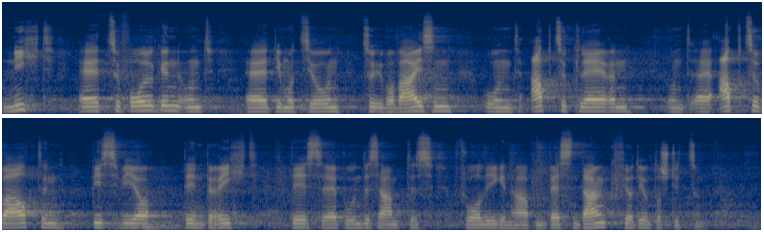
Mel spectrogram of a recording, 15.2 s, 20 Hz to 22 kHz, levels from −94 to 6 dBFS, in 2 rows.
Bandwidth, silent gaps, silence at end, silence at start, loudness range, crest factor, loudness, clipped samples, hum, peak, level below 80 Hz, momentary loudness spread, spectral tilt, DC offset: 13.5 kHz; none; 0.05 s; 0 s; 6 LU; 22 dB; -35 LUFS; under 0.1%; none; -14 dBFS; -80 dBFS; 15 LU; -4 dB/octave; under 0.1%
